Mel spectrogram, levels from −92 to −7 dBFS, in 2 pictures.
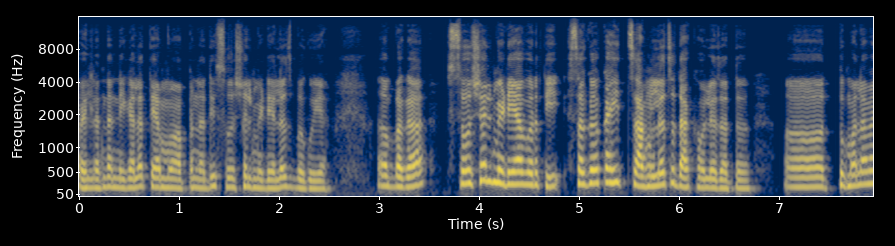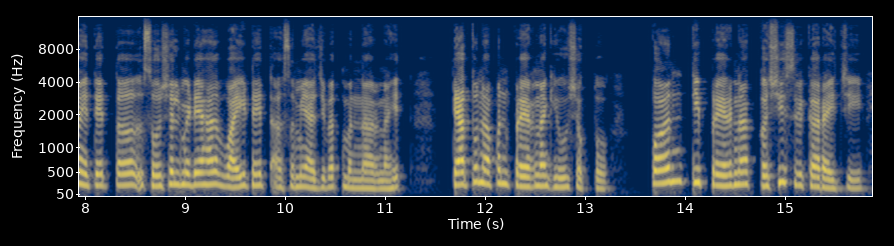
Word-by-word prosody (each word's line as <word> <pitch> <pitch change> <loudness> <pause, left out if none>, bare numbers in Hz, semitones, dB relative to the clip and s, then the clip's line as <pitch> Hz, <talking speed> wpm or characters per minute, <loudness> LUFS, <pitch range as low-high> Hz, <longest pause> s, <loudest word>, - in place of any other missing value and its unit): पहिल्यांदा 175 +2 -1
निघाला 185 +1 -1
त्यामुळं 185 -2 0
आपण 175 +2 -4
आधी 175 +5 -3
सोशल 195 -1 -4
मीडियालाच 170 +3 -2
बघूया. 165 -2 -3 0.5
अ, 215 - +1
बघा, 205 +3 +4 0.4
सोशल 270 +5 +3
मीडियावरती 250 -6 +4 0.2
सगळं 265 +1 +4
काही 285 0 +5
चांगलंच 220 +3 +4
दाखवलं 185 -3 +1
जातं, 170 -1 -3 0.4
अ, 195 0 +1 0.2
तुम्हाला 230 +2 +1
माहिती 235 -3 0
आहे 230 - -3
तर 230 0 0
सोशल 225 +3 -1
मीडिया 245 0 +2
हा 250 +1 +2
वाईट 210 +2 +1
आहेत 230 -1 -4
असं 205 +2 -7
मी 200 0 -2
अजिबात 190 +2 -3
म्हणणार 170 -3 -3
नाहीत. 160 +4 -4 0.5
त्यातून 245 +4 +4
आपण 260 +1 0
प्रेरणा 215 +1 +3
घेऊ 195 -2 -3
शकतो, 165 -3 -8 0.4
पण 280 +4 +3
ती 285 - +3
प्रेरणा 240 -3 +1
कशी 215 +8 -1
स्वीकारायची, 190 - -2
210 Hz, 160 wpm, -22 LUFS, 185-245 Hz, 0.5 s, काही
